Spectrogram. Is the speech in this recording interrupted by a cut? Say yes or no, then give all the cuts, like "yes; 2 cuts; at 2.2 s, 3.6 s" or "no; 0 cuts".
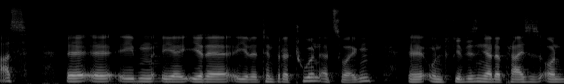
no; 0 cuts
